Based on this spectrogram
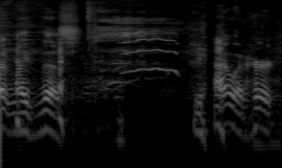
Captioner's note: both laughing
